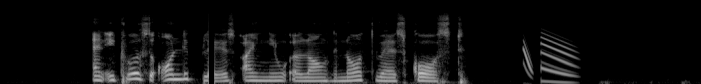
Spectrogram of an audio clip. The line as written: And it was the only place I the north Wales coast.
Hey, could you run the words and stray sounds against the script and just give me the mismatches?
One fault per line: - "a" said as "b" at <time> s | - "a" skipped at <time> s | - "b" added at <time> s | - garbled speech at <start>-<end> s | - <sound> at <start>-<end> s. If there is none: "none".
- dropout at 2.1-2.1 s
- "knew along" added at 2.6 s
- chirp at 5.2-5.8 s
